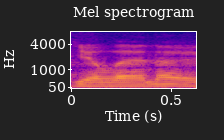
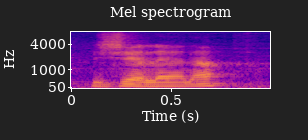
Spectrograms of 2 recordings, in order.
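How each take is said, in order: First: The name begins with a Y sound. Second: The name begins with a J sound. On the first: The speaker calls it wrong. "it's not Yelena" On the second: The speaker calls it right. "Y is J, it's Jelena"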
